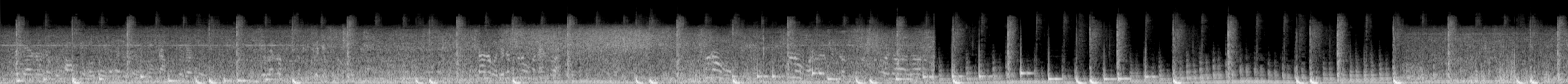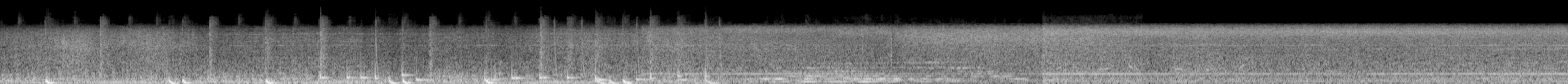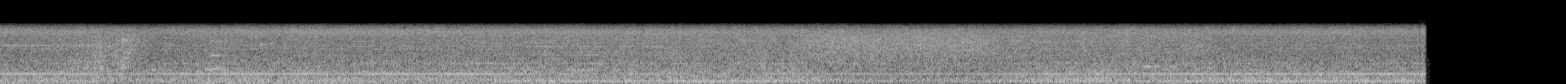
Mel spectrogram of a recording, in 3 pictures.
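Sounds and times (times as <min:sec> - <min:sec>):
pitched tones: 0:00.0 - 0:14.1, 0:17.3 - 0:28.6
constant hum: 0:00.0 - 0:45.6
fog cannon fan rushing: 0:00.0 - 0:45.6.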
